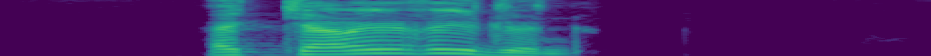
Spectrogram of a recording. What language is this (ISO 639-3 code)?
kab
